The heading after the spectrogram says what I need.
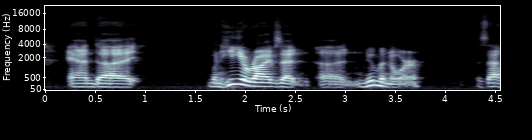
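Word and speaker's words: Númenor: And when he arrives at Numenor, is that how you pronounce it? Numenor? Numenor, yeah.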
